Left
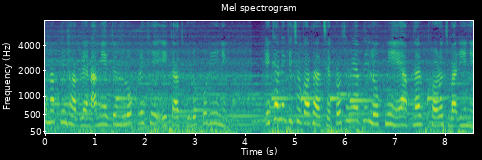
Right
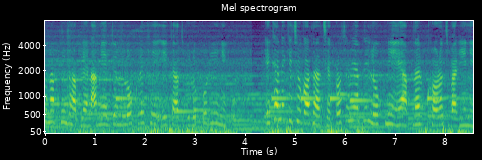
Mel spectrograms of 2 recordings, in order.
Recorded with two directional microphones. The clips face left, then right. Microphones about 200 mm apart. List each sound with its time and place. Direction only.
0.6 s a woman's voice: 20° left (ahead or behind)
4.4 s a woman's voice: 25° left (ahead or behind)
